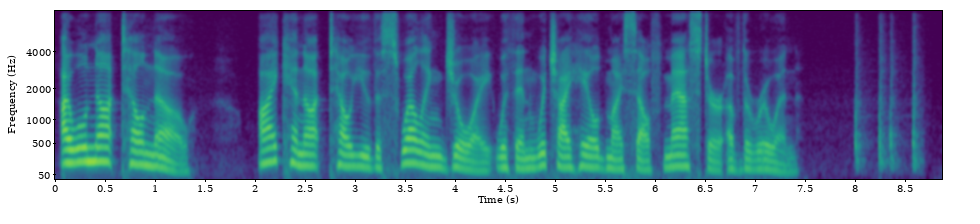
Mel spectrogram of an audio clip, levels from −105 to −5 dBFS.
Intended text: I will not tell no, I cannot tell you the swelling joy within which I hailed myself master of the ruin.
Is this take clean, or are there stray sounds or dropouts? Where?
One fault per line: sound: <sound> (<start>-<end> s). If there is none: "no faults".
sound: thud (8.0-8.7 s)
